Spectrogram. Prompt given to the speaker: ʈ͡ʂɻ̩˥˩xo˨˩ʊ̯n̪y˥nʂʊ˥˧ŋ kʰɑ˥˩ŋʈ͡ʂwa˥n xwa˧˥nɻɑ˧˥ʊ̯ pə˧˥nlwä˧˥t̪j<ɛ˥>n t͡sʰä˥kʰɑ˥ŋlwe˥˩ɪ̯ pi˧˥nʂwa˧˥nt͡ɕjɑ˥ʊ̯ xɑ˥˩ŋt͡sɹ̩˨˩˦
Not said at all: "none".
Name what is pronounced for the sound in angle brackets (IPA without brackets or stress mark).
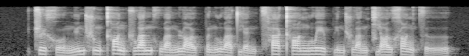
ɛ˨˩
